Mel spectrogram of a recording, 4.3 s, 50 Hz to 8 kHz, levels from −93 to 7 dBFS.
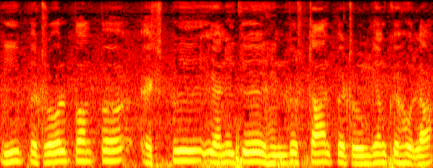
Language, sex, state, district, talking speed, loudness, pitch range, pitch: Hindi, male, Bihar, Darbhanga, 150 wpm, -15 LUFS, 150-170 Hz, 160 Hz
